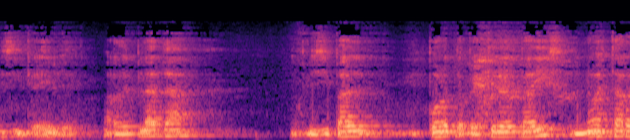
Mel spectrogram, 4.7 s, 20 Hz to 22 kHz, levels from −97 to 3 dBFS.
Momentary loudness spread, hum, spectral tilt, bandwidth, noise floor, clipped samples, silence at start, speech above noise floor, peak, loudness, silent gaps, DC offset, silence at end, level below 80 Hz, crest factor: 9 LU; none; -5.5 dB/octave; 10.5 kHz; -47 dBFS; under 0.1%; 0 s; 30 dB; -2 dBFS; -18 LUFS; none; under 0.1%; 0 s; -60 dBFS; 16 dB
